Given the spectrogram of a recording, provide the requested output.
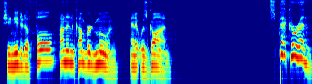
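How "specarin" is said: high call into the trees; girl shouting for the magician in the woods. A narrator's reading. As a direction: call out his name, high. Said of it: "she shouted into the trees".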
